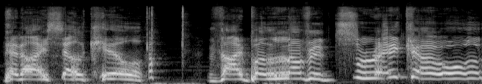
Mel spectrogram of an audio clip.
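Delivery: slow, hammed-up threatening shout; villain yell. Friend voicing Voldemort threatening Draco with a slow mock yell. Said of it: "He yelled".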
